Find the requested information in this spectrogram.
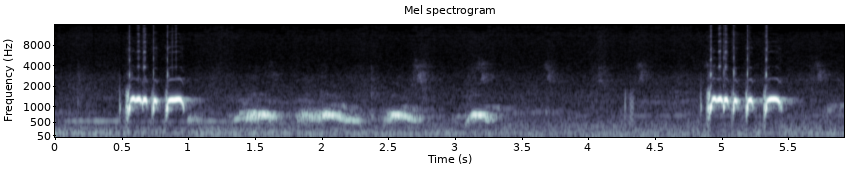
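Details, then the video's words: Wild zebra dove in Indonesian nature, used as a lure recording: a loud clipped stuttering coo burst, then four soft rounded lower coos in a row, and another loud stuttered phrase near the end. "suara pikat burung perkutut di alam"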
